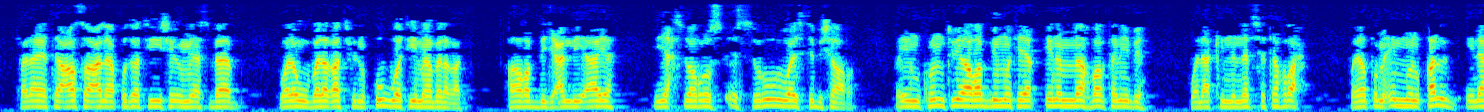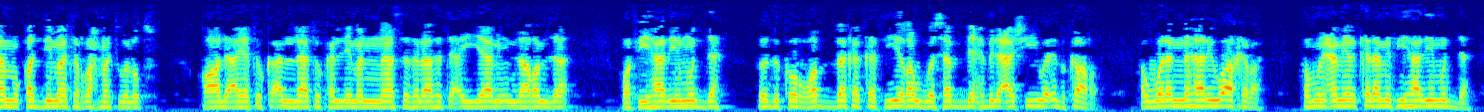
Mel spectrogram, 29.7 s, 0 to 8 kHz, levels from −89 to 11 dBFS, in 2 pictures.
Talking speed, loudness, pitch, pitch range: 130 wpm, -21 LUFS, 155 Hz, 145-160 Hz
